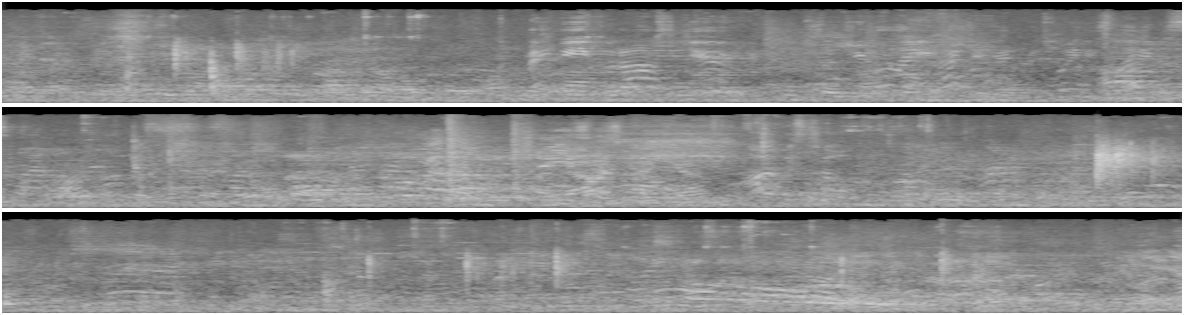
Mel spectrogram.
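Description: Several men chatter in the background of a large hall.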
